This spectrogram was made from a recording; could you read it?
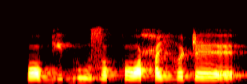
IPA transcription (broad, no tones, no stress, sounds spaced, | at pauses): ɔ bʲ e d̪ uː z ɔ k ɔ ħ i ɦ ɤ ʈ ɛː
